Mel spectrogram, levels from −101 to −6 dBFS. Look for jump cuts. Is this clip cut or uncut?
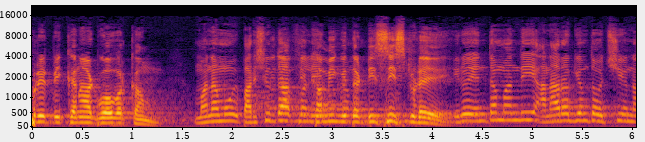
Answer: cut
